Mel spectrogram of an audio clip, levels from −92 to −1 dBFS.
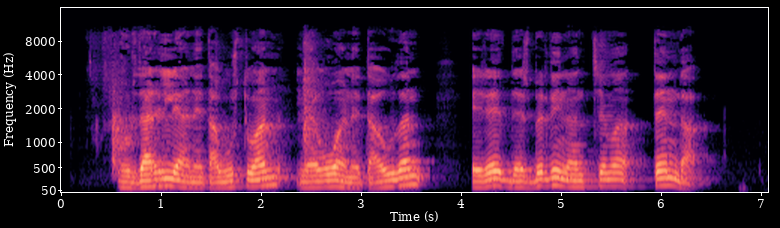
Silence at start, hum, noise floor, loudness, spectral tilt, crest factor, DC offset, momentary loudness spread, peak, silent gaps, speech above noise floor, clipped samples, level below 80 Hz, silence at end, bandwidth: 0.5 s; none; -68 dBFS; -23 LUFS; -6 dB/octave; 18 dB; under 0.1%; 8 LU; -6 dBFS; none; 45 dB; under 0.1%; -68 dBFS; 0.65 s; 10.5 kHz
